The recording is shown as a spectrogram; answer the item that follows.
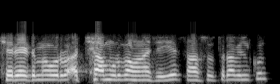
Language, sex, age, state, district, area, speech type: Urdu, male, 45-60, Uttar Pradesh, Muzaffarnagar, rural, conversation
